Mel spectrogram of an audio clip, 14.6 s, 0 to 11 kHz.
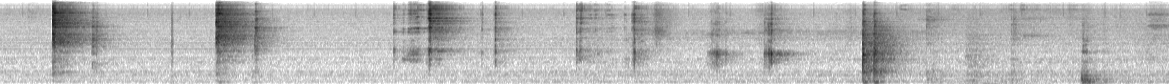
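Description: Stainless steel blade discs and the steel cylinder of a vegetable slicer clinking against each other as a disc is fitted and the parts are handled: about six separate metallic clinks with a short ring, the loudest about 11 seconds in. Shortly before the end comes a duller thud on the wooden table.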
